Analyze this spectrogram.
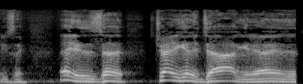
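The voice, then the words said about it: Weak Norm MacDonald impression. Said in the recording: “this guy had a very crazy accent ... a weak Norm MacDonald impression”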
